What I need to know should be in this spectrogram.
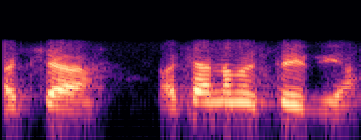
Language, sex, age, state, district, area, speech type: Hindi, male, 60+, Uttar Pradesh, Mau, urban, conversation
